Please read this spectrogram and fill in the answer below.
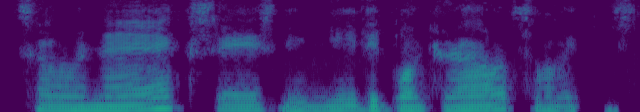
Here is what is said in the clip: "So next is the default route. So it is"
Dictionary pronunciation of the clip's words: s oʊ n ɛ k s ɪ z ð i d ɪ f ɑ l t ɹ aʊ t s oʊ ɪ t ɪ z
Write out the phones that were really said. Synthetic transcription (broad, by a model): s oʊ n ɛ k s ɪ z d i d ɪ p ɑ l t ɹ aʊ t s oʊ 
